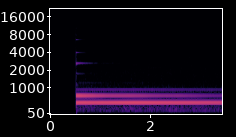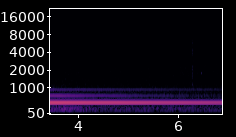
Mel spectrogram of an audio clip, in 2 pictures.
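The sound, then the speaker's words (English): A single chime is struck once during a mindfulness practice, giving a bright metallic attack and then a clear, steady ringing tone that fades very slowly over several seconds, with no voices. This chime is the signal to sit up straight and face front. “Let's begin with two different chimes I will play for you.”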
